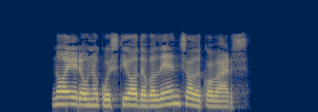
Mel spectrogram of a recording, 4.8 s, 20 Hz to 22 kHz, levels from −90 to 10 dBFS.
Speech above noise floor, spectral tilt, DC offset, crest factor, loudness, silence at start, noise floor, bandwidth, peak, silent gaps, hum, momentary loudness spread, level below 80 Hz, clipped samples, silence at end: over 75 dB; -4.5 dB/octave; under 0.1%; 16 dB; -15 LUFS; 0.8 s; under -90 dBFS; 7.8 kHz; -2 dBFS; none; none; 8 LU; -62 dBFS; under 0.1%; 1.1 s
